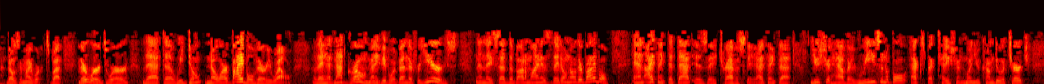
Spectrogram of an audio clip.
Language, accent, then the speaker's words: English; New York, United States; Being the New Yorker that I am, I said, I don't like it.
